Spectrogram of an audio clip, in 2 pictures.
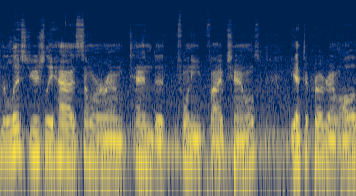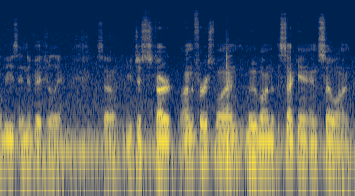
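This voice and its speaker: A man's voice: fairly low pitch, background noise. A man giving a casual, step-by-step how-to in an informal way, often reiterating each step. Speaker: tutorial presenter.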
